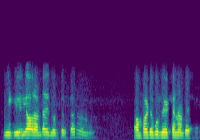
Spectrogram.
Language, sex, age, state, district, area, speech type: Telugu, male, 18-30, Telangana, Sangareddy, urban, conversation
